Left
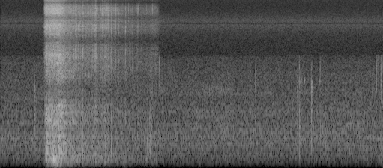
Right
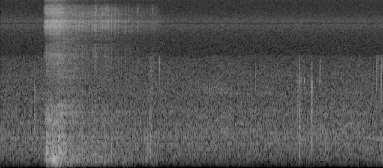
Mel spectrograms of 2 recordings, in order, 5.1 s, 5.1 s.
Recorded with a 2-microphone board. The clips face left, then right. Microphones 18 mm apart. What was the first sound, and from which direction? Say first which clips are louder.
A hiss: left 8 dB; 70° left (ahead or behind).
